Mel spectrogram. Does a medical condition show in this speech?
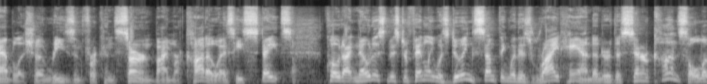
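No.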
